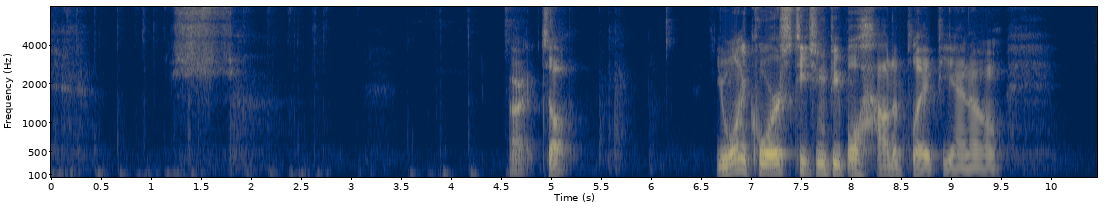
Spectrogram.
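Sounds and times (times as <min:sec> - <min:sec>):
typing a course topic on a computer keyboard: 0:00.0 - 0:04.4
speech: 0:04.6 - 0:05.2, 0:06.6 - 0:09.7.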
